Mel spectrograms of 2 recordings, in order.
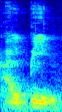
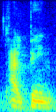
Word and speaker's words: Alpine: Bueno, y ahora, ahora estuve o sea, siendo que, que Alpine es una, una, escudería francesa, entonces se debe pronunciar Alpine. Alpine, con, acento la I al final.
